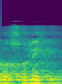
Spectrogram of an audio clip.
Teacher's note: وقف کریں گے تو رسلہ را پر پڑھیں گے اور سین سیٹی جیسی آواز سے.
